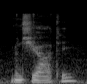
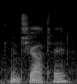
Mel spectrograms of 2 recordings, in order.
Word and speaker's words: Minchiate: It's a complicated word to pronounce, but I believe it's Minchiate. Minchiate.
